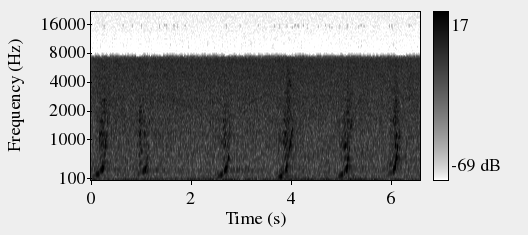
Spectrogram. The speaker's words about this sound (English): Yep, here's a humpback whale. You can even tell that they're a different type of whale from the sounds they make.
